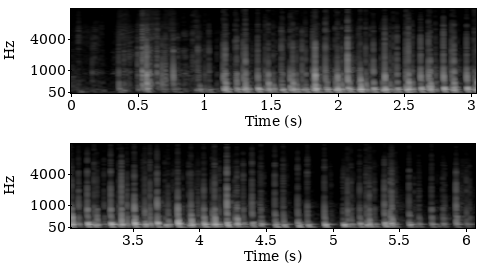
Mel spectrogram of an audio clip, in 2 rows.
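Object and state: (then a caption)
Empty plastic food container. Fingers rapidly tap and scratch the walls of a medium, hollow, empty, translucent red plastic food container held close. After a brief quiet start, a fast, uneven stream of short dry clicks and scrapes follows, each with a low hollow resonance around 210 Hz and almost no ring.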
